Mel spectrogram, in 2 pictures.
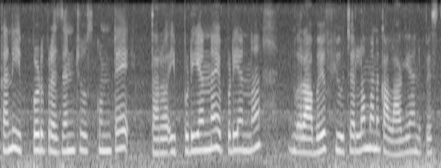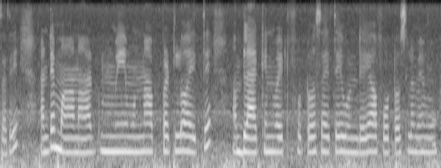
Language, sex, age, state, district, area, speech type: Telugu, female, 45-60, Andhra Pradesh, Kakinada, rural, spontaneous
